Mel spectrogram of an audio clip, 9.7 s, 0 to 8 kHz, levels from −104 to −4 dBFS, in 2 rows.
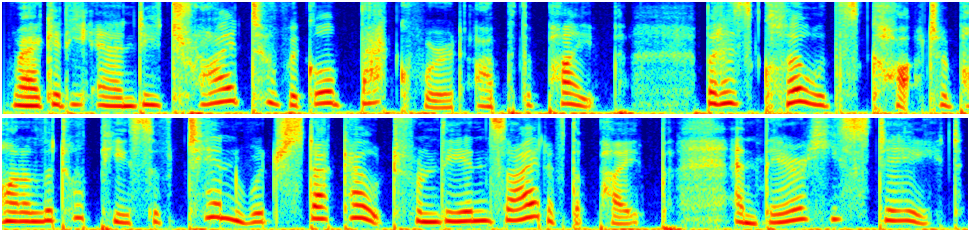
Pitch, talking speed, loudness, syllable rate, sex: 255 Hz, 200 wpm, -20 LUFS, 5.1 syllables/s, female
